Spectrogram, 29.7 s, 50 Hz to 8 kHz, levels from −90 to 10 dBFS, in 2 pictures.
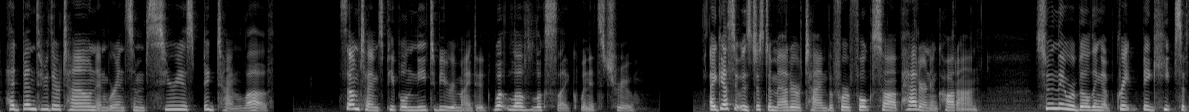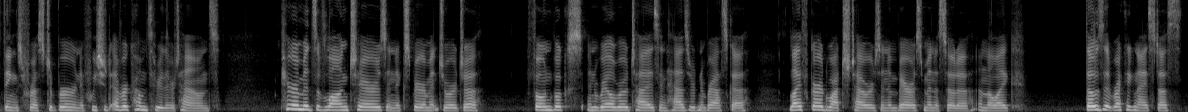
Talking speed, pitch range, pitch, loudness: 185 wpm, 195-245 Hz, 220 Hz, -29 LUFS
